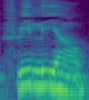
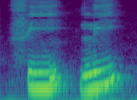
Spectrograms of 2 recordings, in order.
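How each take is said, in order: First: Said in the usual way. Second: "filial" split into syllables, fi-li-al, rising at the end; syllables separated. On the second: Shown as a demonstration. Teacher dictating to the class, "filial" syllable by syllable. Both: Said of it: "embaixo separar a sílaba".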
